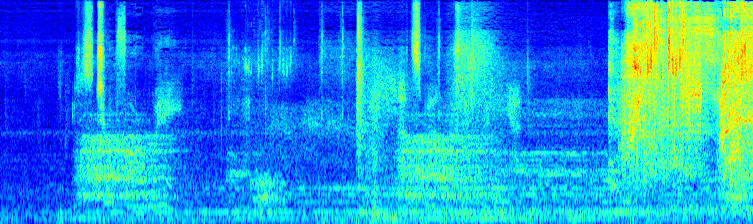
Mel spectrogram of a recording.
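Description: Blows and spell impacts thud and burst.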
